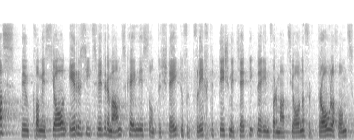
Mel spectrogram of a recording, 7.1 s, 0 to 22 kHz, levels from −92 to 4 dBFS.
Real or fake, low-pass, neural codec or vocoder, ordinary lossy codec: real; 10.8 kHz; none; none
